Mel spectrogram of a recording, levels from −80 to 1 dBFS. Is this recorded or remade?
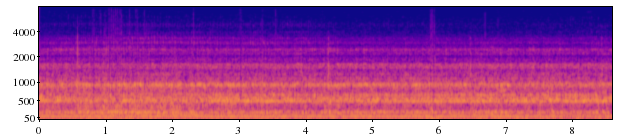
recorded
